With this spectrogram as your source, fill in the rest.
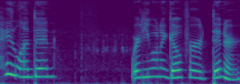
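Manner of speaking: deliberately high-pitched, casual voice. Speaker demonstrates a line in a high-pitched voice. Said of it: "like that high pitch".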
